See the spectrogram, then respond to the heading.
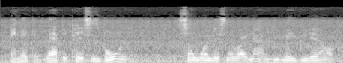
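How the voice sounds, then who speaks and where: Through audible room echo and noticeable background noise comes a man's voice at a medium pitch. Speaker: podcast host. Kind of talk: monologue commentary. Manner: low volume.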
